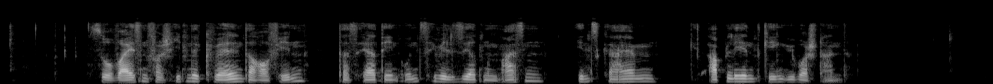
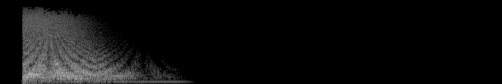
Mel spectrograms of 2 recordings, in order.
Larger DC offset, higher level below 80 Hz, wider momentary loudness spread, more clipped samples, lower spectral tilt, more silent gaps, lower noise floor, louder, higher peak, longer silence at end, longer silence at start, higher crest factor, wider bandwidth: neither; second, -76 dBFS vs -60 dBFS; first, 21 LU vs 18 LU; neither; first, -4 dB/octave vs -2.5 dB/octave; neither; first, -75 dBFS vs -51 dBFS; about the same, -29 LUFS vs -27 LUFS; first, -6 dBFS vs -12 dBFS; second, 1.45 s vs 3.25 s; about the same, 0.1 s vs 0.2 s; about the same, 24 dB vs 20 dB; second, 9.4 kHz vs 15 kHz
